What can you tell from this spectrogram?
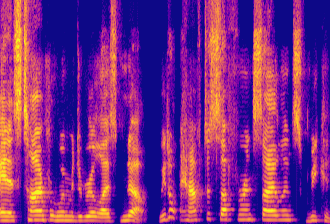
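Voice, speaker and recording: A woman with an American accent talks at a fairly quick pace and medium pitch. Hers is an ordinary speaking voice, against a quiet background. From Philadelphia. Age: 60s. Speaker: author. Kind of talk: interview.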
